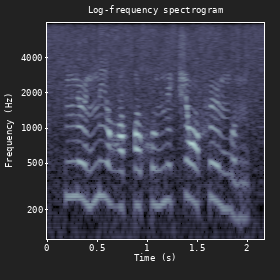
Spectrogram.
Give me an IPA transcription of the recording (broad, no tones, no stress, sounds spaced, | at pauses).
n ø n i ʁʷ ɪ qʷ ɪ χʷ i ŋ ɪ t͡ʃ ɔ x ø ŋ ʊ n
